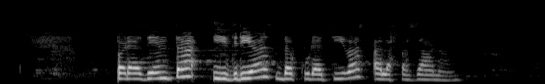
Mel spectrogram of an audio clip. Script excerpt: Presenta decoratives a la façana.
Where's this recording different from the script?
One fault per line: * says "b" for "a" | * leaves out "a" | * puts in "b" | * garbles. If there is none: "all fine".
* puts in "hídries"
